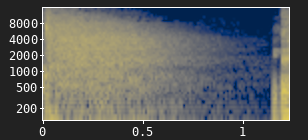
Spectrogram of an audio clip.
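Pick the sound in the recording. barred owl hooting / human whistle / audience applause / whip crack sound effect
whip crack sound effect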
